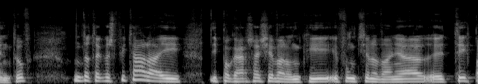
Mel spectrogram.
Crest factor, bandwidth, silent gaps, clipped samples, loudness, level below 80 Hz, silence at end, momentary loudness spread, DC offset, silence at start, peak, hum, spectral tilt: 14 dB; 13.5 kHz; none; under 0.1%; -21 LUFS; -56 dBFS; 0.05 s; 7 LU; under 0.1%; 0 s; -8 dBFS; none; -7 dB/octave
